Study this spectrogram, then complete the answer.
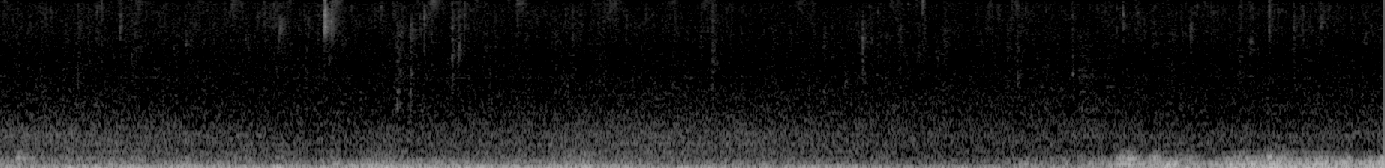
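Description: Fingers tap softly on a laptop keyboard.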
